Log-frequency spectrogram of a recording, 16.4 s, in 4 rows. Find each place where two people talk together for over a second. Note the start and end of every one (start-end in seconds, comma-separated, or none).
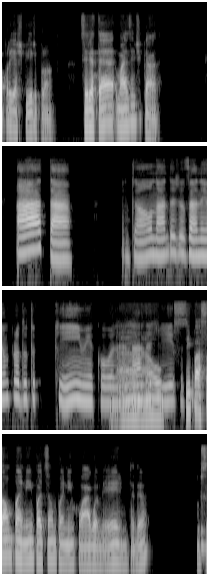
10.3-11.8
